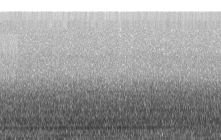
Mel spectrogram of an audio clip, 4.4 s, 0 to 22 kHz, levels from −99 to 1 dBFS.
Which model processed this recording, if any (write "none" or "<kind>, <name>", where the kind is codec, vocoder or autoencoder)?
none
